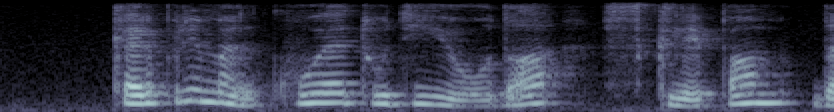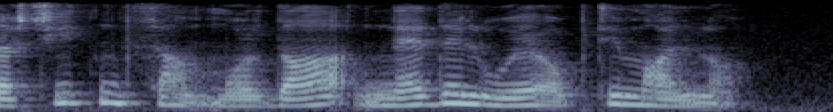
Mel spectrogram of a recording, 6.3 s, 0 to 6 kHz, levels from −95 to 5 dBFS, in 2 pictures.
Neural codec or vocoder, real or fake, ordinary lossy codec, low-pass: none; real; none; 5.4 kHz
